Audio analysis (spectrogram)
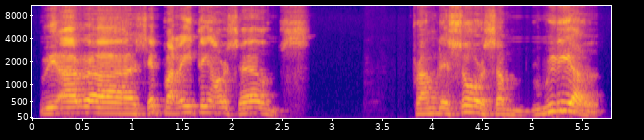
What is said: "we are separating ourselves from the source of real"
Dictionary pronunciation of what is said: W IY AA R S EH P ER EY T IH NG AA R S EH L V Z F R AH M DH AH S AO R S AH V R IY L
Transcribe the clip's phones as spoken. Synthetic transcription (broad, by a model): W IY AA R S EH P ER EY T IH NG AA R S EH L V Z F R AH M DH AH S AO R S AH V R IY L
